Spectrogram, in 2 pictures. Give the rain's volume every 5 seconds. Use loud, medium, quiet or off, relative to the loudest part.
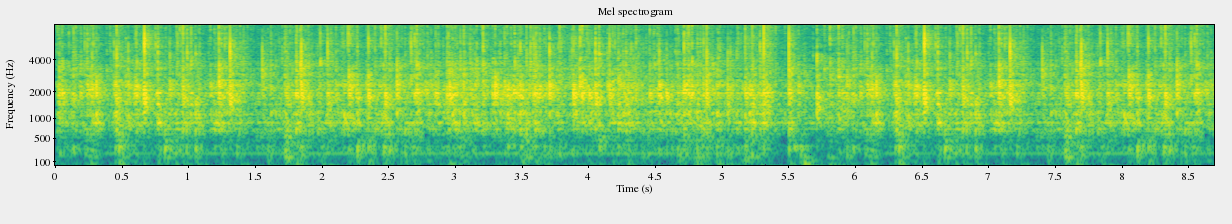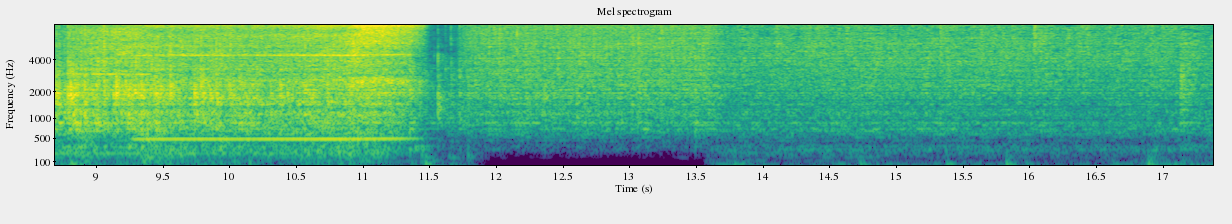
loud, loud, quiet, quiet.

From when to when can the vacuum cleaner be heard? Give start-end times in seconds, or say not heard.
8.7-11.4.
